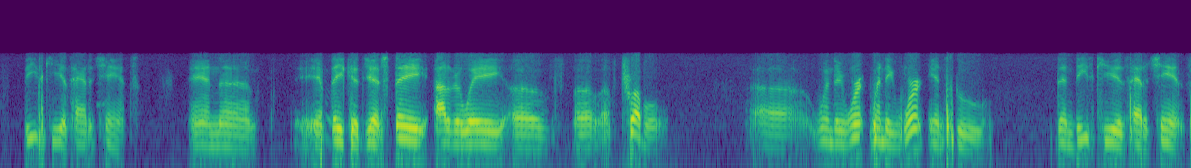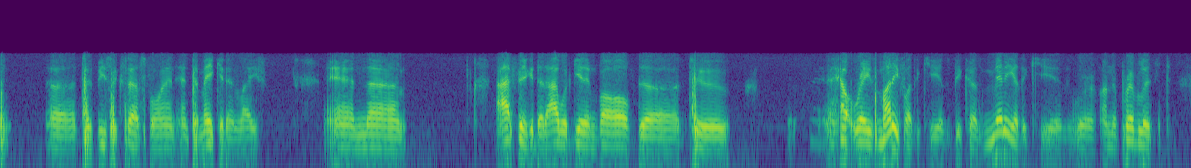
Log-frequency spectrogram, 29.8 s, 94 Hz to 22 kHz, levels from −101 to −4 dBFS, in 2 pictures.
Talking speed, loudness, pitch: 140 wpm, -24 LUFS, 105 Hz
